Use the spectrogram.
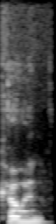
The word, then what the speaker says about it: Cohen: Cone or Cohen? Cohen.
